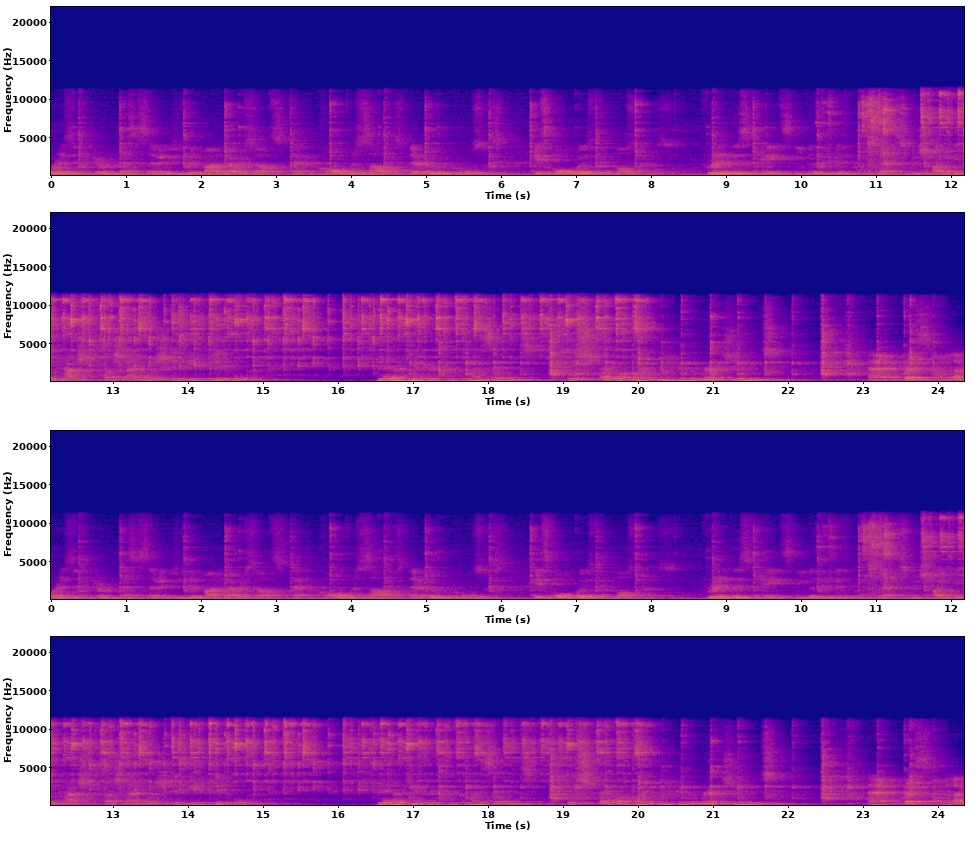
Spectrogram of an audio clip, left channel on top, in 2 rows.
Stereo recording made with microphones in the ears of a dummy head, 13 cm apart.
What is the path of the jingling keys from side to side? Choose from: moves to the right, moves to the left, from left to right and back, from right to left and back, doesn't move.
from left to right and back.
